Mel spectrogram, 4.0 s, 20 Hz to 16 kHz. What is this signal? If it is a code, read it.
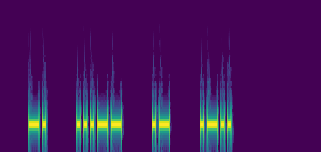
Morse code, heard as a keyed tone, about 28 wpm, spaced as for 16 wpm, 700 Hz. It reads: N3AL
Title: USA Call Signs - 4 Characters - 3x Character Spacing - 28wpm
